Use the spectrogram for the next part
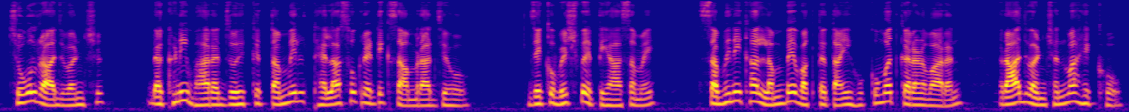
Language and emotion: Sindhi, neutral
